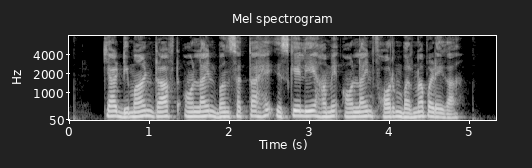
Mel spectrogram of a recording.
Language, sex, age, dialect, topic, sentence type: Hindi, male, 18-24, Garhwali, banking, question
